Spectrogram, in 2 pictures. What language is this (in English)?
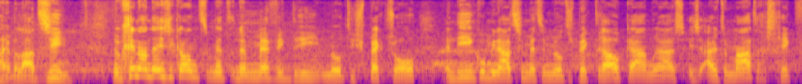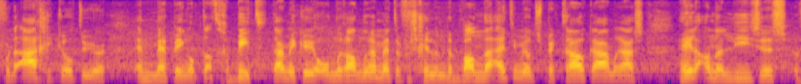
Dutch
